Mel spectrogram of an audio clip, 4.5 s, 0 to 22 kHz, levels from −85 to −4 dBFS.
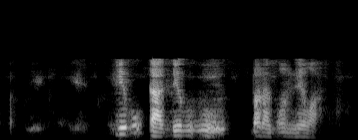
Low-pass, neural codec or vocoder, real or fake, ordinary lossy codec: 7.2 kHz; codec, 24 kHz, 1 kbps, SNAC; fake; AAC, 16 kbps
